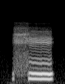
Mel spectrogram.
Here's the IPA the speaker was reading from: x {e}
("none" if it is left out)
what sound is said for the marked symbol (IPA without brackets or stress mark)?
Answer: e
